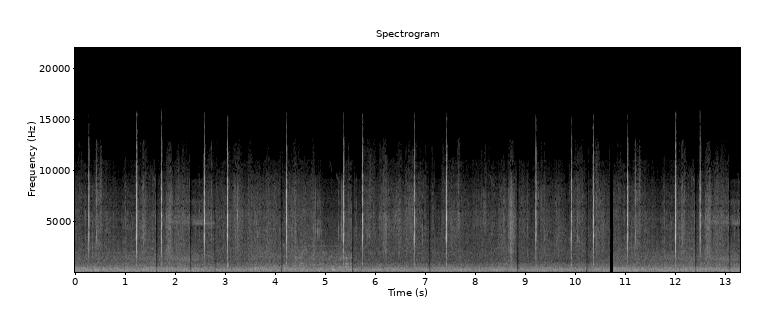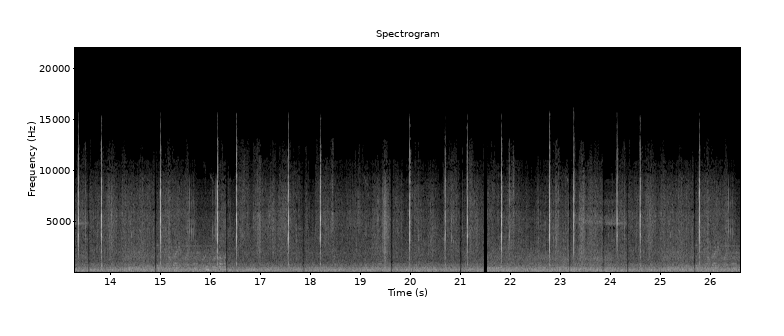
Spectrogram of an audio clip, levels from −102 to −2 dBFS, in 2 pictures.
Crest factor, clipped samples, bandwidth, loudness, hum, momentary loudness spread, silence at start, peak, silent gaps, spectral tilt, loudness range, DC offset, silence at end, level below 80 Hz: 36 dB; under 0.1%; 13 kHz; -37 LUFS; none; 15 LU; 0 s; -4 dBFS; 10.70-10.76 s, 21.48-21.53 s; -1.5 dB/octave; 4 LU; under 0.1%; 0 s; -68 dBFS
